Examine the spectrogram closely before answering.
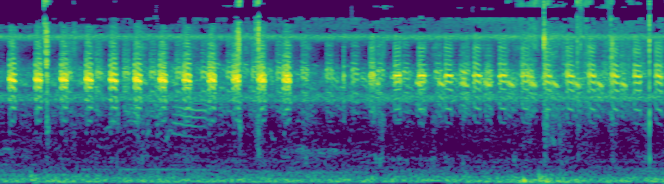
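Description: Rhythmic animal calls, about five a second, repeating steadily over a continuous high drone.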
